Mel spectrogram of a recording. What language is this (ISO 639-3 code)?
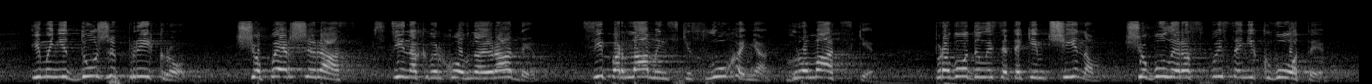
ukr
